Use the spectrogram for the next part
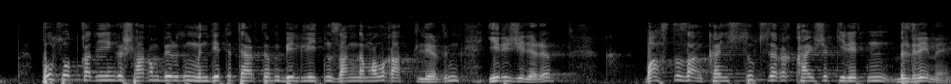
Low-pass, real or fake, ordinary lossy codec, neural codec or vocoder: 7.2 kHz; real; none; none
